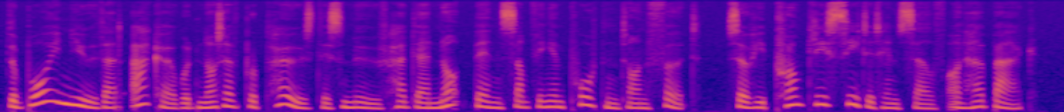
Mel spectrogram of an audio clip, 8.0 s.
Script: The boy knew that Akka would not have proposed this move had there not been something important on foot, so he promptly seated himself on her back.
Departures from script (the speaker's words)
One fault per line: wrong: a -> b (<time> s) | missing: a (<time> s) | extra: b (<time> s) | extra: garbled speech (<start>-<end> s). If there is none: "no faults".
no faults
